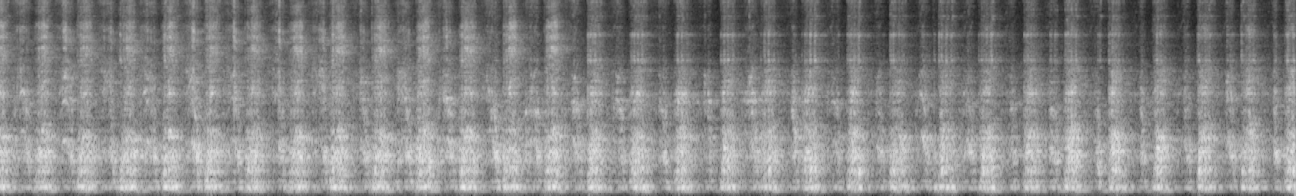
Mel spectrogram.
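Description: A fine saw rasps back and forth through metal in quick, steady strokes.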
